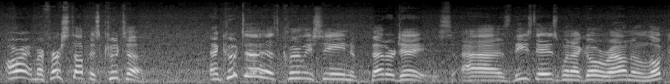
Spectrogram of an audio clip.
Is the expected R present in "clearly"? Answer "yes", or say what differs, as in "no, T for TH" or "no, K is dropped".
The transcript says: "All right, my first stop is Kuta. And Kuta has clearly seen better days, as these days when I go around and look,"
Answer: yes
